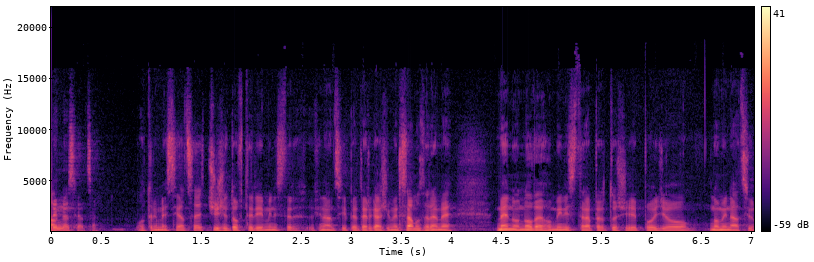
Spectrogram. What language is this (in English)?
Slovak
